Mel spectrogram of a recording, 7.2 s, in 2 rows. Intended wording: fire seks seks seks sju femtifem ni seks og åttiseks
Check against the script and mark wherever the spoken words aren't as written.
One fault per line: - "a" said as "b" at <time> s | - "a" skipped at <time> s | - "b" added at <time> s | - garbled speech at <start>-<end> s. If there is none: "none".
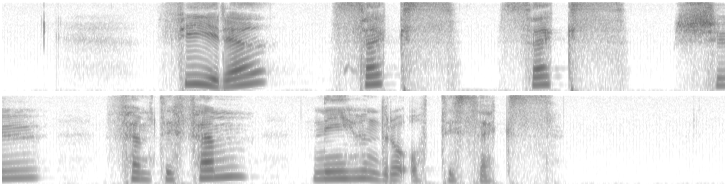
- "seks" skipped at 3.0 s
- "seks" said as "hundre" at 5.4 s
